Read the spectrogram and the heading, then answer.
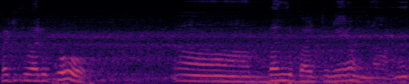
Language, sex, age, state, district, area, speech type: Telugu, female, 60+, Andhra Pradesh, Nellore, urban, spontaneous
